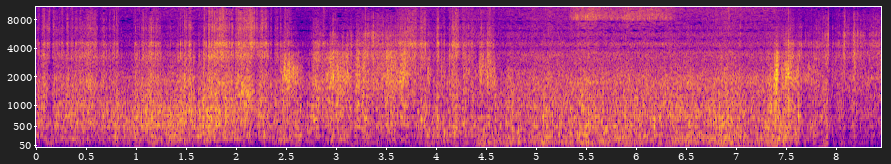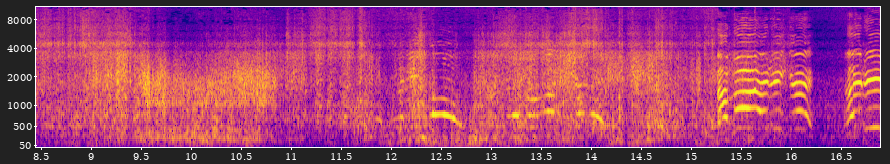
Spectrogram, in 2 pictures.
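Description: Wind rushes loudly past outdoors.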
